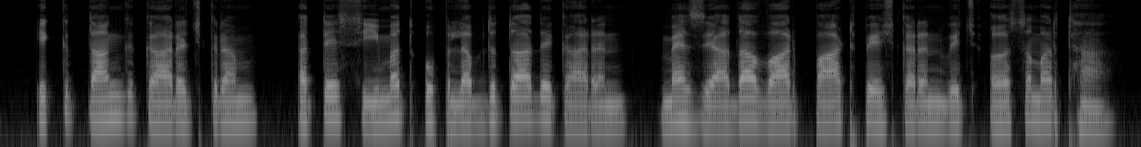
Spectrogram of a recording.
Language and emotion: Punjabi, sad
